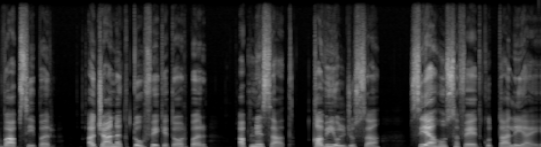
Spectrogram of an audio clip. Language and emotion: Urdu, neutral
